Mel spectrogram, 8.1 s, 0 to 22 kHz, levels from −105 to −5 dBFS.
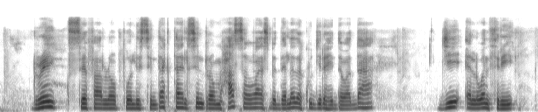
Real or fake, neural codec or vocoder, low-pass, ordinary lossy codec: fake; codec, 24 kHz, 3.1 kbps, DualCodec; none; none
